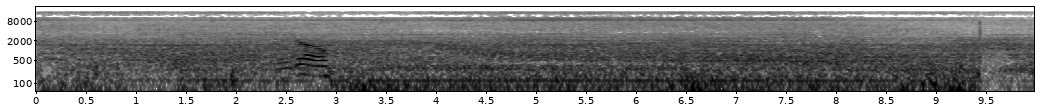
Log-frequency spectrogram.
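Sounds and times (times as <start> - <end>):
car engine idling: 0.0 - 9.9.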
